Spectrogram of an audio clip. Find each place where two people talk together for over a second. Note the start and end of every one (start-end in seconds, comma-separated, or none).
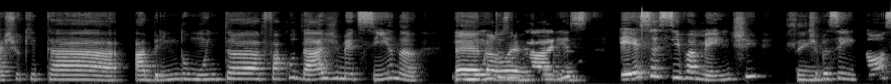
4.5-5.8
